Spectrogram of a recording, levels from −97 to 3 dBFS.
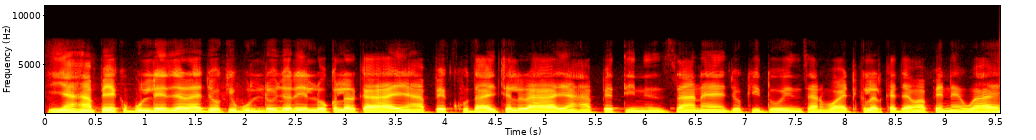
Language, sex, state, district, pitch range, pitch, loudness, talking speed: Hindi, male, Bihar, Patna, 120-125 Hz, 120 Hz, -15 LUFS, 205 wpm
